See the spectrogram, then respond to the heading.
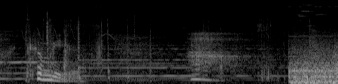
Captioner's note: sighs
